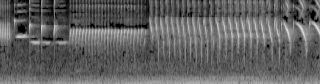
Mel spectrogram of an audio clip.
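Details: Canary delivering sharp chips, a steady metallic buzzing trill, then a fast rolled trill that ends in loud sweeping downward whistles.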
